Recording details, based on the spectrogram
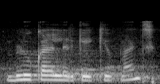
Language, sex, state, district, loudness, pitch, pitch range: Tamil, female, Karnataka, Bangalore, -14 LUFS, 205 Hz, 190-220 Hz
